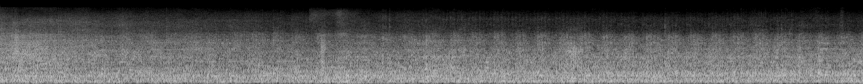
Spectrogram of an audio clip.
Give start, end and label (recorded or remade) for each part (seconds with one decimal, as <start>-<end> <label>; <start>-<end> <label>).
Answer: 0.0-4.4 remade; 4.4-8.0 recorded; 8.0-8.6 remade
